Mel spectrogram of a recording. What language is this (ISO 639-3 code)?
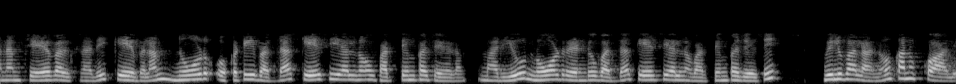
tel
